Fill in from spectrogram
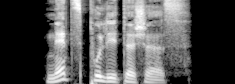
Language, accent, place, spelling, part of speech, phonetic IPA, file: German, Germany, Berlin, netzpolitisches, adjective, [ˈnɛt͡spoˌliːtɪʃəs], De-netzpolitisches.ogg
- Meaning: strong/mixed nominative/accusative neuter singular of netzpolitisch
